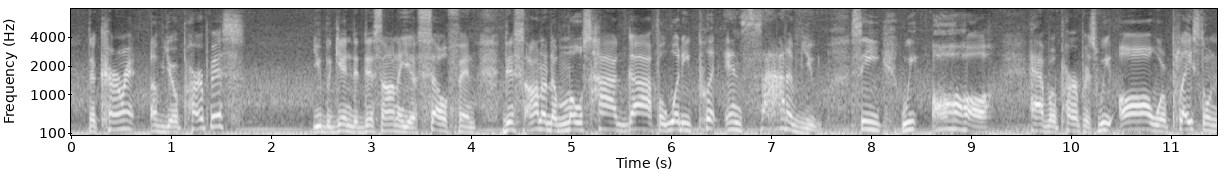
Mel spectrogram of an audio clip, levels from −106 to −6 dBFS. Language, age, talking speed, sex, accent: English, 20-39, 180 wpm, male, American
